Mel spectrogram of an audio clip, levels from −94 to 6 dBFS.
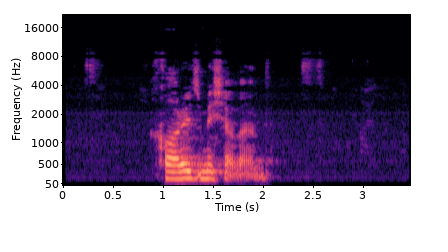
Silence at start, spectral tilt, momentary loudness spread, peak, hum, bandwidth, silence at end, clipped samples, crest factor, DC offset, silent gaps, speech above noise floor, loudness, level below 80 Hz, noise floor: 0.95 s; -6.5 dB/octave; 21 LU; -2 dBFS; none; 7.8 kHz; 1.4 s; under 0.1%; 20 dB; under 0.1%; none; 48 dB; -19 LUFS; -66 dBFS; -66 dBFS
